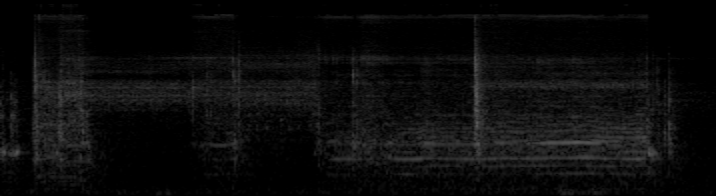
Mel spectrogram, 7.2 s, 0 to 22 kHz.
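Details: Panasonic NV-HS950EC VCR with a tape that won't start or eject. A small motor whirs in uneven spurts with sharp clicks, then stops after about six seconds, a tape loading mechanism fault later traced to a hard-to-find broken part.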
